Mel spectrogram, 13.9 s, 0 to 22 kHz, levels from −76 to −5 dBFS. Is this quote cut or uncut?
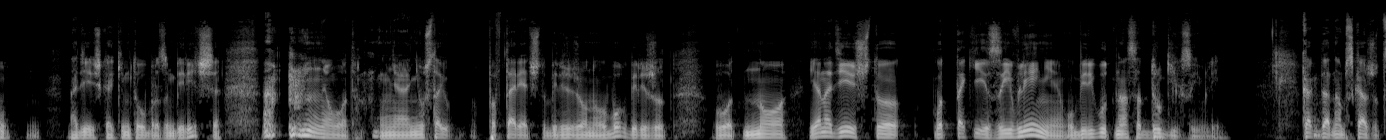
uncut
